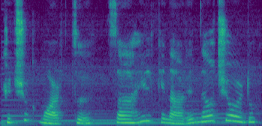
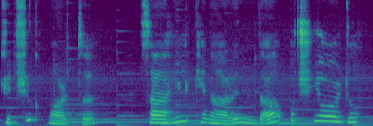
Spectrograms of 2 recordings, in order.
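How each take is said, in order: First: The sentence is read at a fast pace. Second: The sentence is read at a slow pace. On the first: "read it quickly" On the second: "I repeat it slowly"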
